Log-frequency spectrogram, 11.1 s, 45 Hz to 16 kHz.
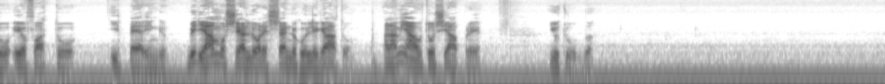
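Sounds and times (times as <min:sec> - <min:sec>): car cabin rumble: 0:00.0 - 0:11.0.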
